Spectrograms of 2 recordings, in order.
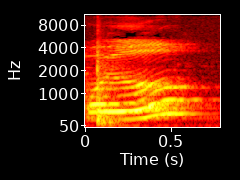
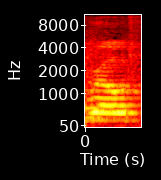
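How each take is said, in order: First: The name is pronounced with a Danish vowel. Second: The name is pronounced with an English vowel. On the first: "I want to call it Røde, which is in Danish" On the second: "let's call it Rode for all of you international people"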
